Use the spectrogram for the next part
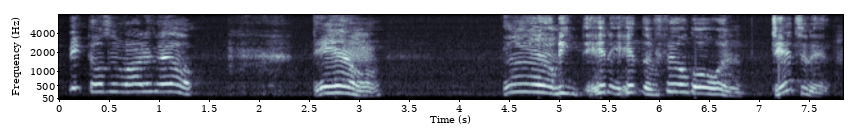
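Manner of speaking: high, stunned laugh then gushing; amazed laugh. Real, not acted. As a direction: blown away by the throw. Reacting to the throw.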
